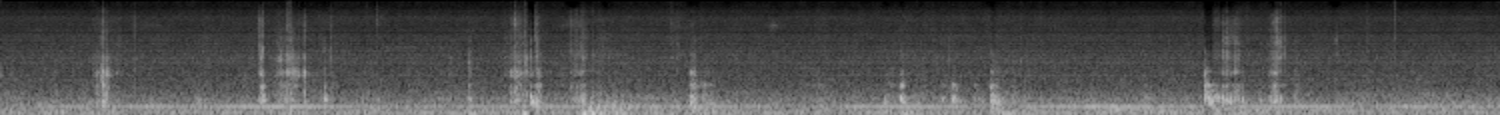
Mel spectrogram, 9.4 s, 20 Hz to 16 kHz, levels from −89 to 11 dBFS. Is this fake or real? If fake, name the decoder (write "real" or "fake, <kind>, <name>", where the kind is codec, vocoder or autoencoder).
fake, autoencoder, DAC-VAE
